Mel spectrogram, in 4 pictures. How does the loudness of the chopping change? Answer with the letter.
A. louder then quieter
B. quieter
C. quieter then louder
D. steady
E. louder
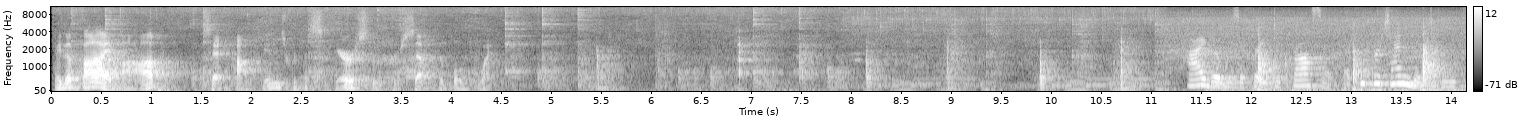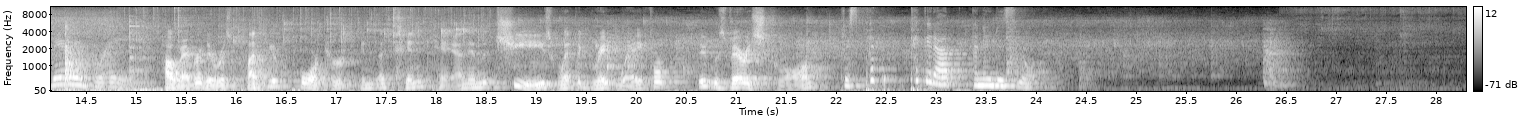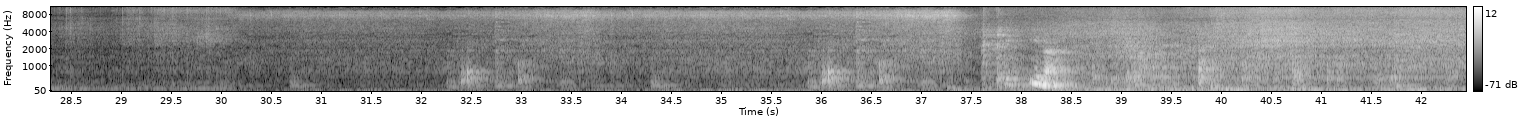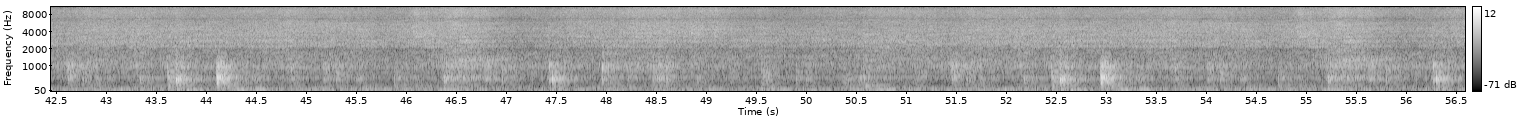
E.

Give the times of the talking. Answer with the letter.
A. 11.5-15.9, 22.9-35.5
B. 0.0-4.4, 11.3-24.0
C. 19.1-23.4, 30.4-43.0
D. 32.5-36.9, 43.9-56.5
B.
